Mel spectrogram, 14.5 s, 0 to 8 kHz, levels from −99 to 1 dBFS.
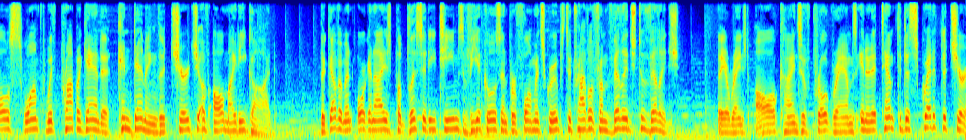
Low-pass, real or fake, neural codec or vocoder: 7.2 kHz; real; none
